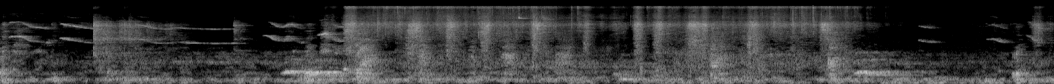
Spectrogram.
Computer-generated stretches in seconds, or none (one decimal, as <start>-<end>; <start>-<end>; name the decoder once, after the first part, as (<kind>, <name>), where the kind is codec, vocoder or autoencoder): 5.6-6.2 (autoencoder, DAC-VAE)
